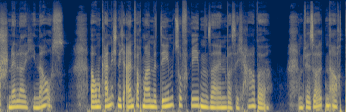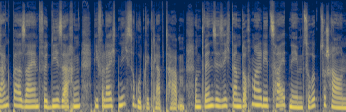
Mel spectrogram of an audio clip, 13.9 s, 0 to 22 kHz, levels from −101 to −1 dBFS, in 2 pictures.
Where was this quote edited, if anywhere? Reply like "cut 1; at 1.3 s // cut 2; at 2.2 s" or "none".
cut 1; at 5.9 s // cut 2; at 10.8 s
